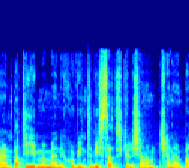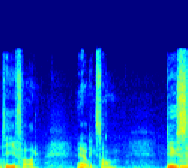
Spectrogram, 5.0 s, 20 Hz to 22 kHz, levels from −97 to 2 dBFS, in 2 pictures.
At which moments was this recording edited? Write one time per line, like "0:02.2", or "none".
0:03.7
